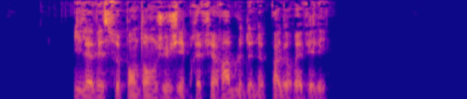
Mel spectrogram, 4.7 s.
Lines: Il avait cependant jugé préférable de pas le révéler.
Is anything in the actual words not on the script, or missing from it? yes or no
yes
